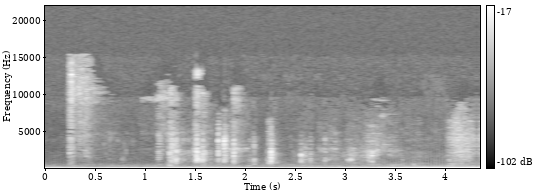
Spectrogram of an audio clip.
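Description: Small plastic parts bag crinkling and light clicks of small metal threaded inserts being handled, over a steady low hum.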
